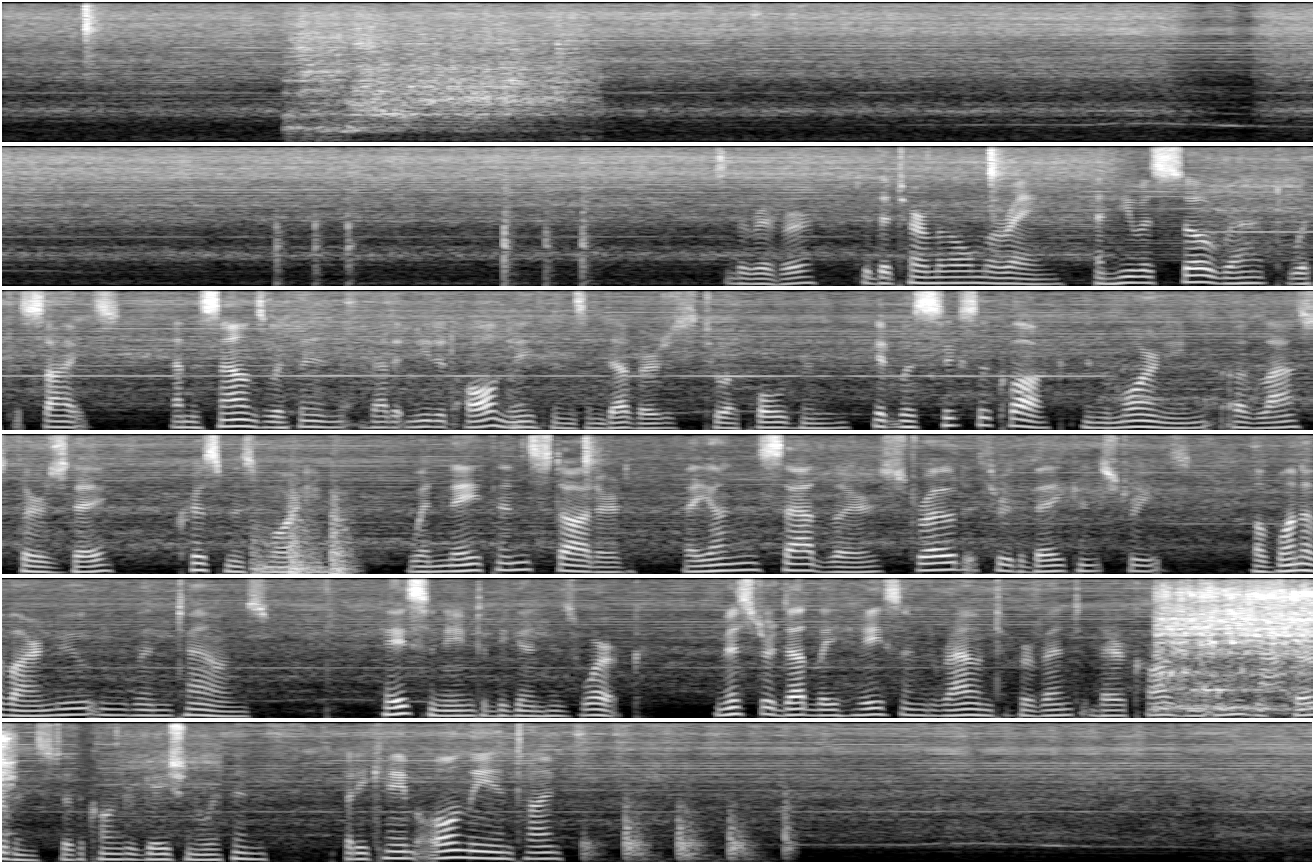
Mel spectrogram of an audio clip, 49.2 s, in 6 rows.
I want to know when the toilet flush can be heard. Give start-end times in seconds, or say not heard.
1.8-3.8, 18.1-19.8, 40.0-41.0.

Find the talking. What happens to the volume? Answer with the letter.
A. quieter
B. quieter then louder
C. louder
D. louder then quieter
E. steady
E.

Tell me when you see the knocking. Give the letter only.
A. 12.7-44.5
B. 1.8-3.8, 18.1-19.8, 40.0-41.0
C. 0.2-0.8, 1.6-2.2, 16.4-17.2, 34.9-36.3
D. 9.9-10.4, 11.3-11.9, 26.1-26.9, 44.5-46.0
D.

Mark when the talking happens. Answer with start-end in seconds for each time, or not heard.
12.7-44.5.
